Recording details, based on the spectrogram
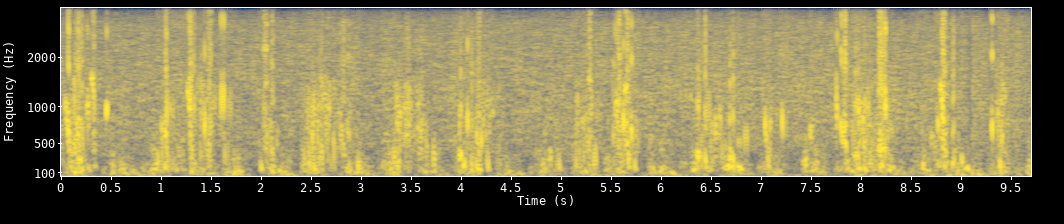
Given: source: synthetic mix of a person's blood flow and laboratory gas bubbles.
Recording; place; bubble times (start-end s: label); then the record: Doppler ultrasound of blood flow; precordium
0.00-0.38 s: bubbles
0.43-0.49 s: bubbles
0.94-1.73 s: bubbles
1.97-2.17 s: bubbles
2.37-2.90 s: bubbles
2.94-3.03 s: bubbles
3.13-3.81 s: bubbles
3.90-4.33 s: bubbles
4.78-5.03 s: bubbles
5.11-5.38 s: bubbles
5.51-5.80 s: bubbles
6.33-6.89 s: bubbles
7.00-7.13 s: bubbles
7.17-7.29 s: bubbles
7.47-7.66 s: bubbles
7.72-8.36 s: bubbles
8.54-9.05 s: bubbles
9.27-9.48 s: bubbles
From the record:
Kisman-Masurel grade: 242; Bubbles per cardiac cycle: several, 3 to 8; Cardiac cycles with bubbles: 100%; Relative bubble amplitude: moderate (0.250 to 0.450); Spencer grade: 3 (all of the cardiac periods contain showers or single bubble signals, but not dominating or overriding the cardiac motion signals); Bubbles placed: anywhere in the cardiac cycle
